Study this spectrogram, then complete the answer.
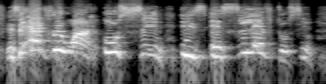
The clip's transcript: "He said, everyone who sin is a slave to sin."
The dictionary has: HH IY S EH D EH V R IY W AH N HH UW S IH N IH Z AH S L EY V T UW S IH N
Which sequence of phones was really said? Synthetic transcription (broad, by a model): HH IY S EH EH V R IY W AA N HH UW S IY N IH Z AH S L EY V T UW S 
